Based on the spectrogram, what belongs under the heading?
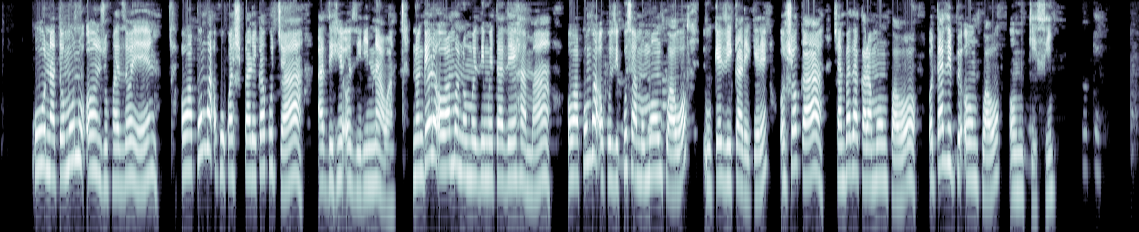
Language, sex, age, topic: Oshiwambo, male, 25-35, agriculture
